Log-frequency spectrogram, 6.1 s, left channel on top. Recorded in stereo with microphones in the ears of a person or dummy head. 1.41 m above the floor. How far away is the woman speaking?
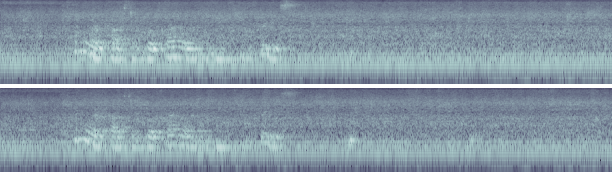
About 0.8 m.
